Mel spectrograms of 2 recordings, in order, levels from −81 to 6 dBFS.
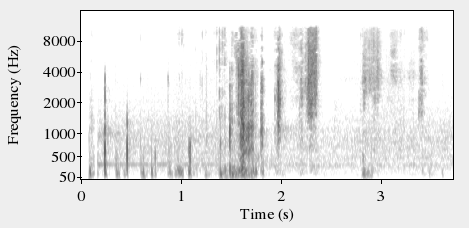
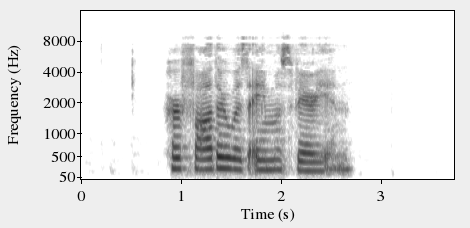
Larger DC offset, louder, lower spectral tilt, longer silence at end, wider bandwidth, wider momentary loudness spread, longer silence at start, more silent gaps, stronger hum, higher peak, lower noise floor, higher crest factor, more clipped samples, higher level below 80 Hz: neither; second, -30 LUFS vs -18 LUFS; second, -1 dB/octave vs -4 dB/octave; second, 0.3 s vs 1.05 s; first, 11.5 kHz vs 9.2 kHz; about the same, 21 LU vs 19 LU; second, 0.1 s vs 0.85 s; neither; neither; second, -6 dBFS vs -2 dBFS; second, -51 dBFS vs -87 dBFS; first, 28 dB vs 18 dB; neither; first, -66 dBFS vs -74 dBFS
